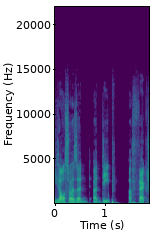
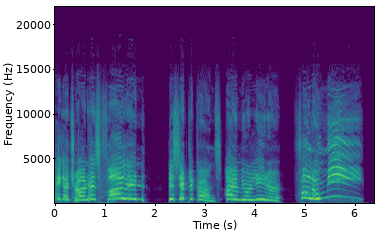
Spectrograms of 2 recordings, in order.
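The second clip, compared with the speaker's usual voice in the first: very high, very loud robot villain voice; 10 dB louder than usual. Asked by the other speaker for their best Starscream impression; Starscream impression. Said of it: "you did Armada, I did G one".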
